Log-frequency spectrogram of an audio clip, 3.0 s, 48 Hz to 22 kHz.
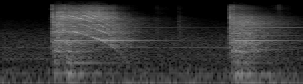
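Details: New Toyota 2JZ starter for a 2JZ-GTE VVTi swap into a BMW E46 M3, bench-tested: two short bright electric whirs spinning up fast and winding down smoothly; healthy starter, though pinion extends too far for the clutch adapter plate.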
